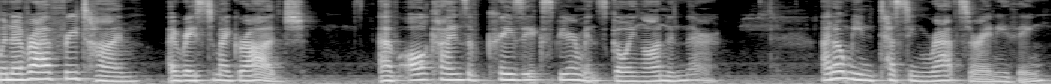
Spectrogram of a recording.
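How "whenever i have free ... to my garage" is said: brief pause at comma after free time. Showing that a comma gets a quick pause: quick pause after 'free time'. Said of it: "whenever there's a comma, you're going to give it a quick pause".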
